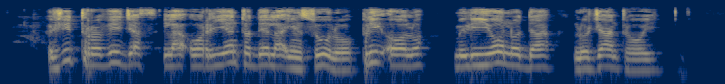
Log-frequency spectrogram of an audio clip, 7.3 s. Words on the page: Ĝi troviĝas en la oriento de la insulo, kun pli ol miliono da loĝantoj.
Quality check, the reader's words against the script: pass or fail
fail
